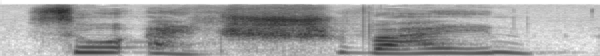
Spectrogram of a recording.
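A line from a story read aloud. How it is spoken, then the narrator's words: Exclamation. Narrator (German): rief sie aus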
